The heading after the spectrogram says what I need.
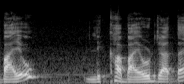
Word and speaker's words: Biot: अब इसमें बायो पढ़ रहा हूँ तो टी साइलेंट रहता है, नाम कंप्लीट बिल्कुल यही है।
